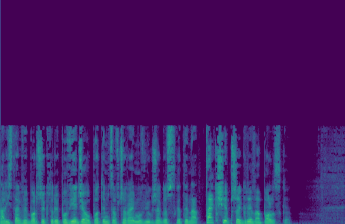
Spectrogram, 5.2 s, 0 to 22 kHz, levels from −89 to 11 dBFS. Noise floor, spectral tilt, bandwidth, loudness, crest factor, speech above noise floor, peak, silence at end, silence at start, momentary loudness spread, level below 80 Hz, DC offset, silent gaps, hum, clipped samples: -57 dBFS; -5 dB/octave; 10 kHz; -25 LUFS; 20 dB; 32 dB; -6 dBFS; 0.85 s; 0 s; 5 LU; -62 dBFS; under 0.1%; none; none; under 0.1%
